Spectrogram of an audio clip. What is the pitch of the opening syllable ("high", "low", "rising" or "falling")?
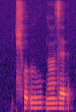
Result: high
